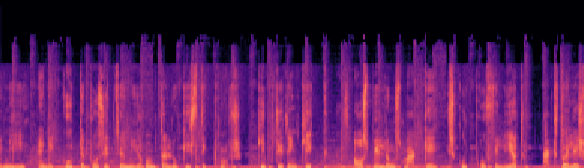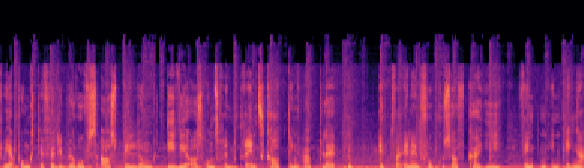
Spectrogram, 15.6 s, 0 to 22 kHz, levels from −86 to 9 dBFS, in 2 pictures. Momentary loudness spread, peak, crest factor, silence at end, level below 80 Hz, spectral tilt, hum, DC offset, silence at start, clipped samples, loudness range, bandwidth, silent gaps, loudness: 5 LU; 0 dBFS; 16 dB; 0 s; -30 dBFS; -4 dB/octave; none; under 0.1%; 0 s; under 0.1%; 2 LU; 17.5 kHz; none; -16 LUFS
